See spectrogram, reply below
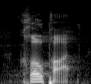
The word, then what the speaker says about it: Klopot: It's Klopot. – Yep, rhymes with Gropot.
